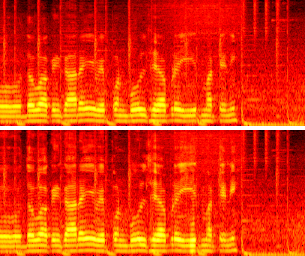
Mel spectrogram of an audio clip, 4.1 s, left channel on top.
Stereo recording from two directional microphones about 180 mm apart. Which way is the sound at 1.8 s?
40° right (ahead or behind).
